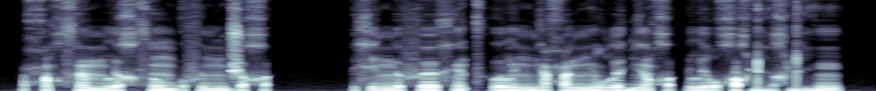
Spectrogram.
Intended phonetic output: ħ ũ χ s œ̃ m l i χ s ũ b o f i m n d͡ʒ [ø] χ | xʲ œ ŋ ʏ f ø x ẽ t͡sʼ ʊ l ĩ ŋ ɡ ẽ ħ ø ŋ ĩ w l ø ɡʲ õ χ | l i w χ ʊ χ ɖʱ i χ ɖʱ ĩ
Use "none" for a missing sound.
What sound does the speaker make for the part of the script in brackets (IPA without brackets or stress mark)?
ø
